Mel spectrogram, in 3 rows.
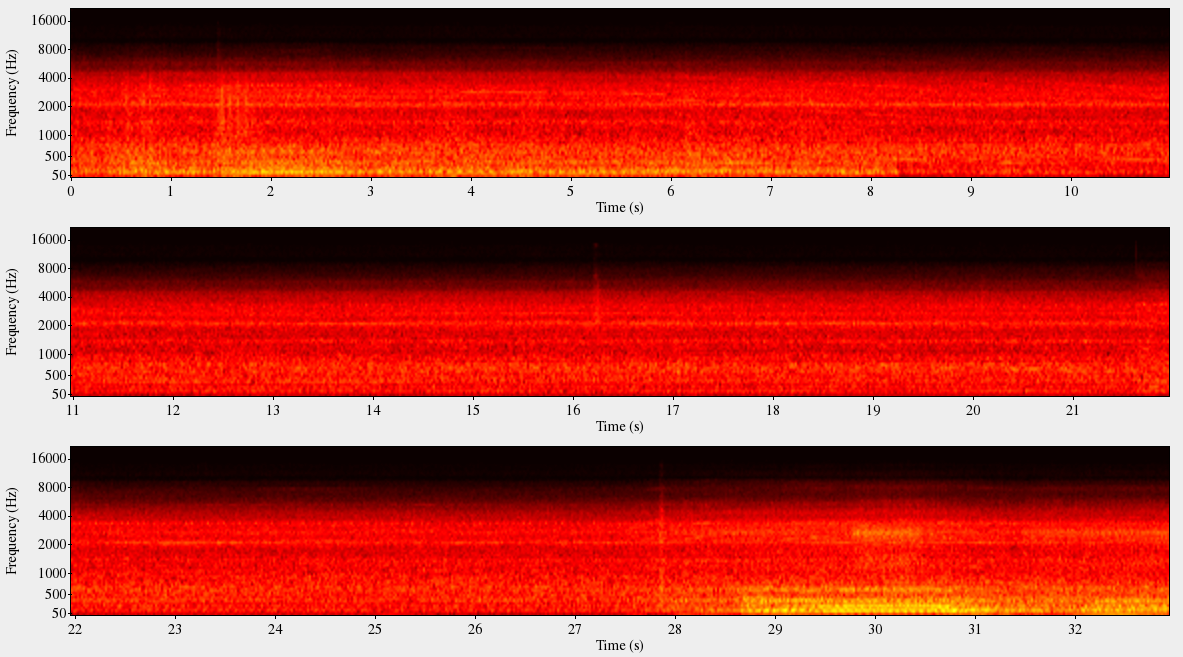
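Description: Cabin sound of a city bus running, from its Cummins ISB6.7 diesel engine with Voith automatic gearbox: a steady rumble, louder for the first several seconds, then settling to a lower, even level about eight seconds in, and rising again near the end.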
